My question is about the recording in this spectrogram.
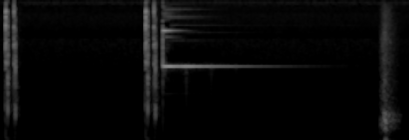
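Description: Sound effects of an animated subscribe-button overlay: a sharp double mouse click, another double click about a second and a half later followed at once by a bell ding that rings and fades over about a second and a half, then a brief low whoosh near the end.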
